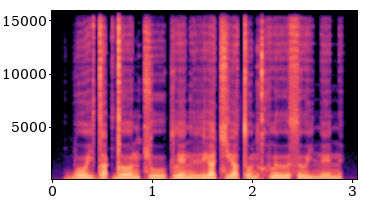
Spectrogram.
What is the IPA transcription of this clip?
b oː˧ j d a˥˩ k̚ d ɤː˥˩ n t͡ɕ uː˥˩ k l e˥˩ n r i˥˩ a̯ t͡ɕ i˧ a̯ t o˩˦ n kʰ l ɯː˦˥ s ɯː˨˩ j n e˨˩ n

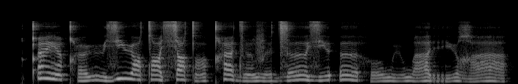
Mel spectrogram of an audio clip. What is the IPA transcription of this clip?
qʼ ẽː˥˨ qʰ ʉː˩˧˩ zʲ ʉː˥˨ tˤ e˥˨ sʲ ɘ˥˨ tˤ ẽ˩˧˩ qʰ ɘ˥˨ d l ə̃˩˧ v ɘ˩˧˩ d͡z əː˧˥˧ zʲ ɘ˧˥˧ ʔ əː˥˨ h o˩˧ w ʉ˩˧ w a˩˧˩ rʲ ʉ˩˧˩ ʁ a˩˧˩

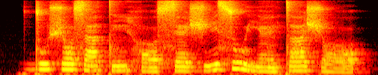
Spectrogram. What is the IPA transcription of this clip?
d u˦ ʃ ɔ˦ s a˧ t ĩ˧ h ɔ˨ s ɛ˨ ʃ i˨˦ s u˦˨ j ɛ̃˨ t a˧ ʃ ɔ˨

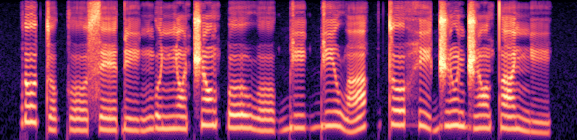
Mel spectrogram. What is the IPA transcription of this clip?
ɾ o˦ t o˨ k oː˨ s eː˨ ɗ iː˨ ŋ o˧ ɲ ɔ̃˧ t͡ʃ ɔ̃˦ k͡p oː˧ w oː˨ ɡ͡b iː˧ ɡ͡b iː˦ w ã˨˦ | t o˦ h i˦˨ d͡ʒ ũ˦ d͡ʒ ɔ̃˧ t ã˧ ɲ i˨

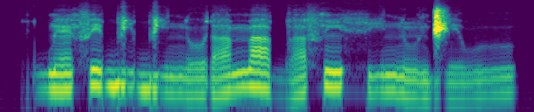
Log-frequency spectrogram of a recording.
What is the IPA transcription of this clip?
ɡ͡b ɛ̃˧ f e˦ b i˧ b i˨ n o˨ ɾ a˨˦ m a˦˨ b a˨˦ f ĩ˦˨ h i˧ n ũ˨ d͡ʒ e˨ w u˧

